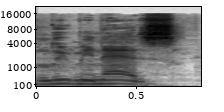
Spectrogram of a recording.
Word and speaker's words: Lumines: Lumens Remastered is available on Steam, PS4, Xbox One and Nintendo Switch. And yeah, I know, you're probably going to tell me it's pronounced Lumines. I don't care, I'm Northern.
